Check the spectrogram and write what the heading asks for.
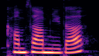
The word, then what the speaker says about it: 감사합니다: That's why we say 감사합니다 instead of 감사합니다.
